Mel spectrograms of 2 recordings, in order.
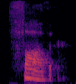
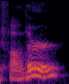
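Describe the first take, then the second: First: The stress is on the first syllable. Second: The stress is on the second syllable. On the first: The speaker calls it right. "the stress is on the first syllable. Like these" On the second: The speaker calls it wrong. "We don't say father"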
